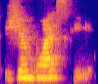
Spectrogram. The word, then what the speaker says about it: Ziemlewski: Joanna Ziemlewski.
